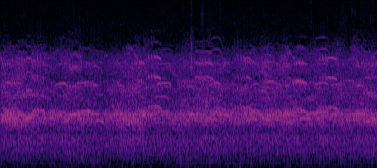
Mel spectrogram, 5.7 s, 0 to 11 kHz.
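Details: Common cranes passing over in the evening, Estonia, 19 September 2017, 19:10, from a crane camera; a dense, even murmur of many overlapping bugling calls, with a few sharper individual notes heard above it.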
